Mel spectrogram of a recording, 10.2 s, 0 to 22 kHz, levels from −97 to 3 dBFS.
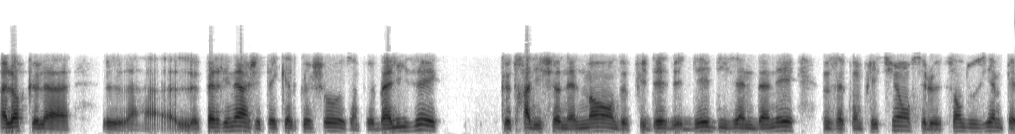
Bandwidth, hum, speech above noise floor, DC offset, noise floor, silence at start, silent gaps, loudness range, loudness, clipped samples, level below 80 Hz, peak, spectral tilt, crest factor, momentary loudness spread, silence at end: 4.4 kHz; none; 55 dB; under 0.1%; -73 dBFS; 0 s; none; 2 LU; -19 LUFS; under 0.1%; -58 dBFS; 0 dBFS; -8 dB/octave; 18 dB; 9 LU; 0 s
